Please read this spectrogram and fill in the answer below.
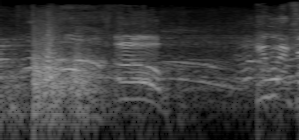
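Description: A wrestler's body hitting the ring canvas: one loud slam about a quarter second in, with the ring ringing briefly after it, followed by voices.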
